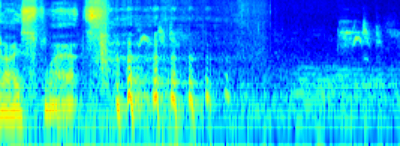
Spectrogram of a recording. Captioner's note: laughs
